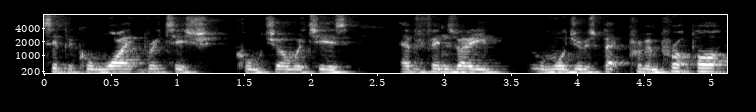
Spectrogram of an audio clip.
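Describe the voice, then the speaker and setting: Somewhat breathy and fairly high in pitch, a man talks at a fairly quick pace in an East Midlands accent. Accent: Coalville (East Midlands English). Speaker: school trust leader. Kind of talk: panel discussion.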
